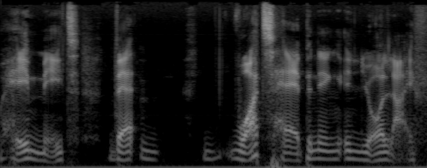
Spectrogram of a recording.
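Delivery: ordinary, plain Danish accent in English. Showing how people on the street in Denmark sound, in a Danish accent. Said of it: "let's just try with the normal Danish accent".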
